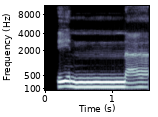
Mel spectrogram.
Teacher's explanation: তো আমরা এই নুনকে তিন আলিফ টেনে পড়বো · ইন্না, ইন এখানে ওয়াজিব গুন্না, হারকতের বামে নুনের উপরে তাসদিদ আছে। তো এই হামজা তাসদিদওয়ালা নুনের সাথে নাকের বাসি থেকে গুন্নাহ করে পড়ব। তারপরে এই নুনকে 3 আলিফ টেনে পড়ব, কারণ মদের হারফের উপরে চিকন চিহ্ন বামে হামজা, মধ্যে মুনফাসিল 3 আলিফ টেনিয়া পড়িতে হয়।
